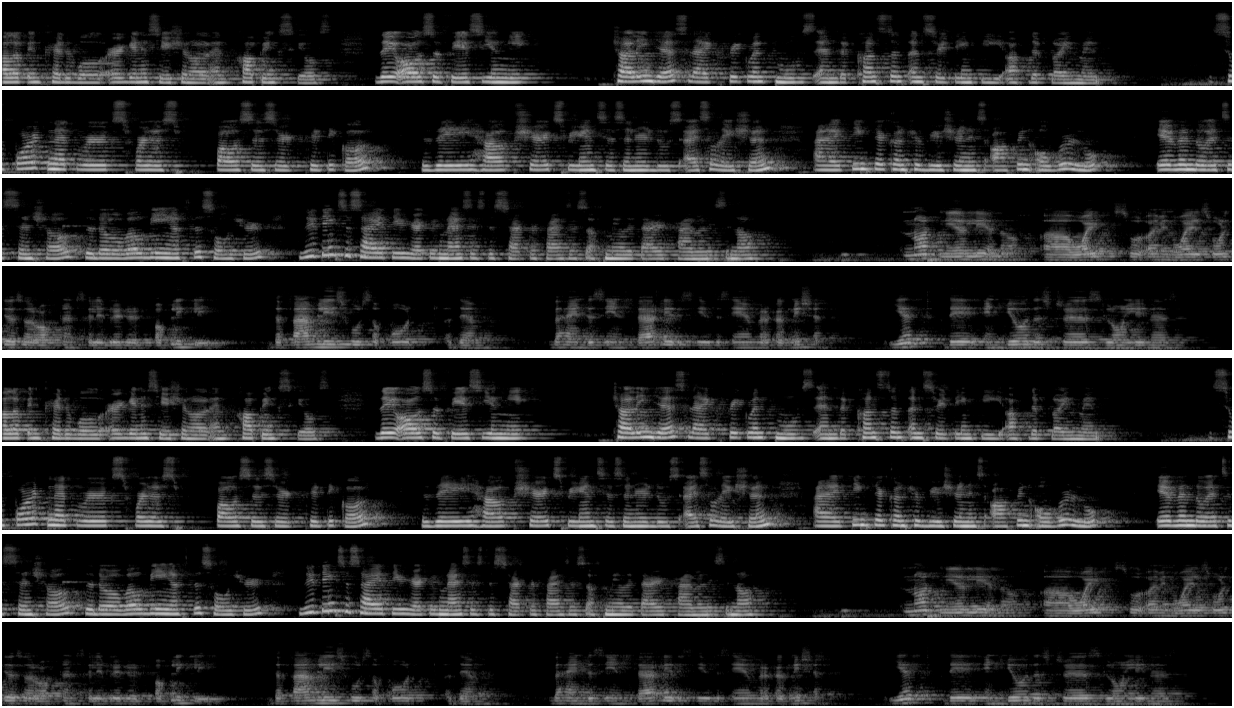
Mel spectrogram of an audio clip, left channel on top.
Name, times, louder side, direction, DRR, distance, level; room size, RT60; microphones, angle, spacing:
voice 1, 0.0-5.2 6.1-11.0 12.1-14.1 14.4-16.0 16.5-23.3 23.8-27.2 27.6-32.1, equal, 15° right, 5 dB, 1.4 m, -25 dB
voice 2, 11.8-12.3 32.8-39.0 39.6-41.0 41.3-41.8 42.4-45.1 45.8-48.7, left 1 dB, 20° left, 2 dB, 4.5 m, -35 dB
28.0 x 16.5 x 7.1 m, 0.80 s
head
